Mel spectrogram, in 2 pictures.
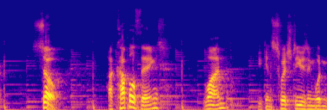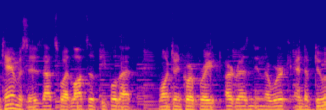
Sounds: music, speech

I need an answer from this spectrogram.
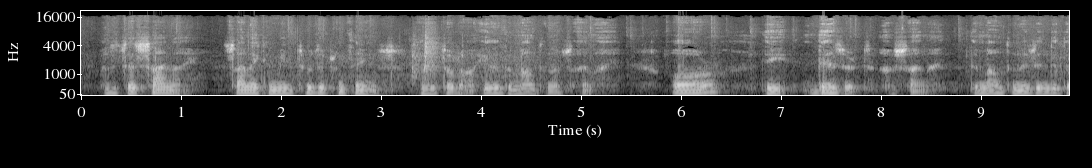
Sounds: inside a small room, speech

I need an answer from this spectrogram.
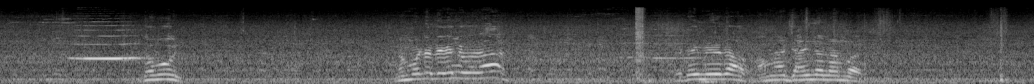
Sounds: vehicle, roadway noise

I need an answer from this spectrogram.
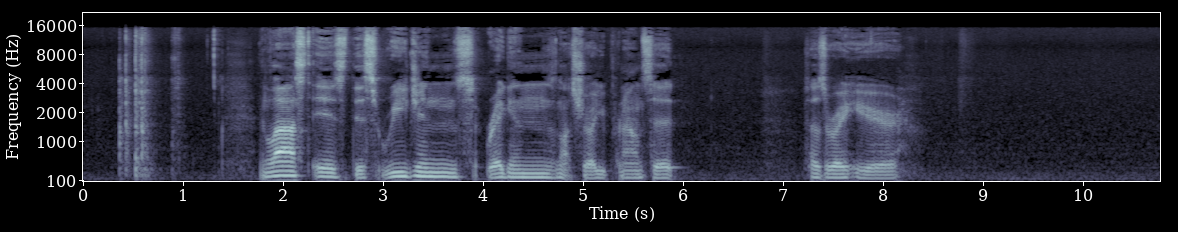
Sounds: inside a small room, speech

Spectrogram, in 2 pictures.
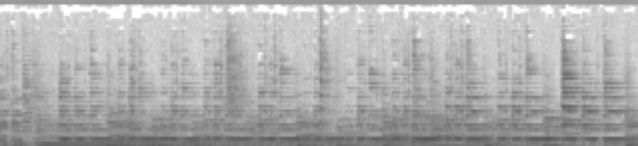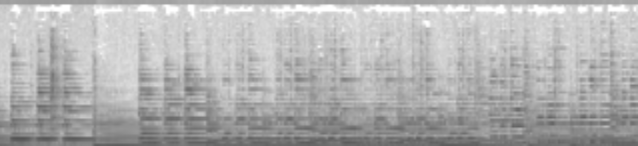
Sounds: pizzicato

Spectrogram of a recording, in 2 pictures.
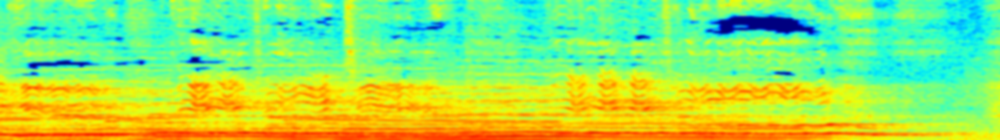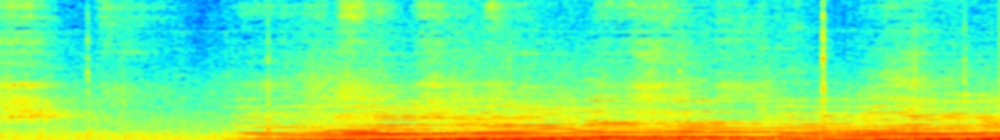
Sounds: music

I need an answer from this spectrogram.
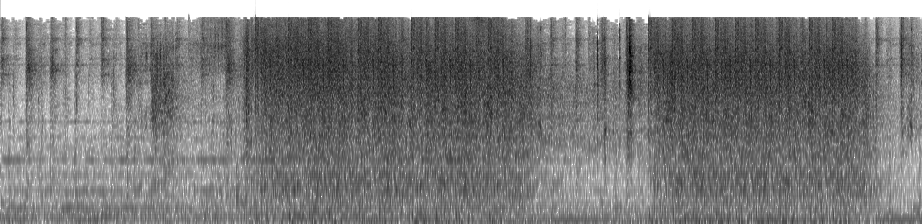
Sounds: music, inside a large room or hall

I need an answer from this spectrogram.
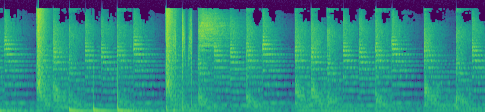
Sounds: hip hop music, music, sampler

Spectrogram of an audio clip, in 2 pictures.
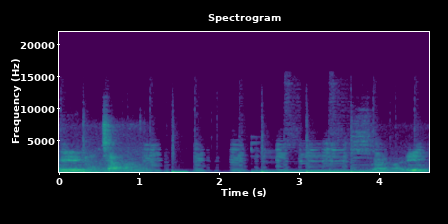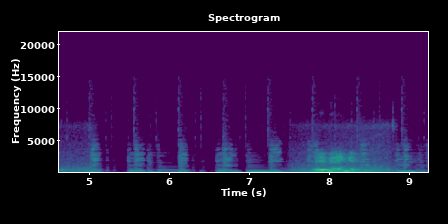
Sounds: music, speech

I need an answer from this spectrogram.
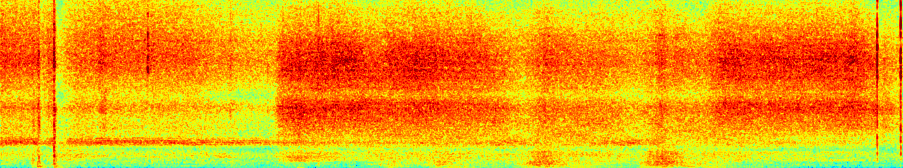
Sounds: medium engine (mid frequency), revving, vehicle, car

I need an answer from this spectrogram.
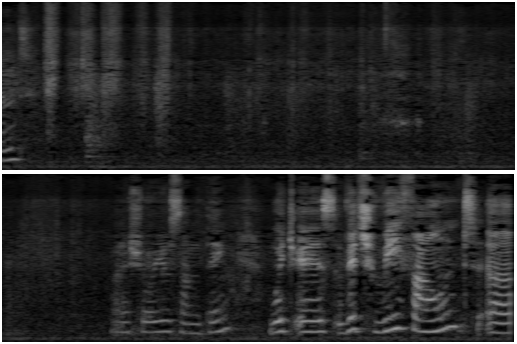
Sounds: speech

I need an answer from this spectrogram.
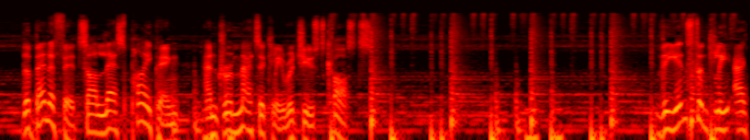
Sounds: music, speech

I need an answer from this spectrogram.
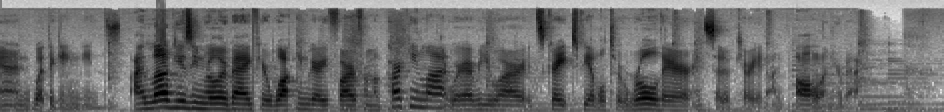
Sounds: speech, music

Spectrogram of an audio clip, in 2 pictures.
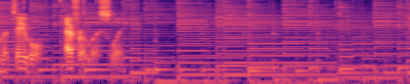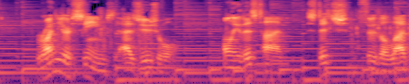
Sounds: speech, music

